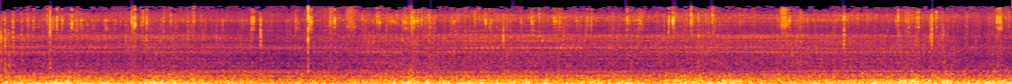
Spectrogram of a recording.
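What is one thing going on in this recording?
A car engine rumbles steadily from inside the car.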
